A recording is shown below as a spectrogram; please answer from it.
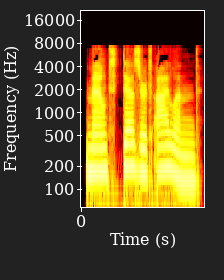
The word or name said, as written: Mount Desert Island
